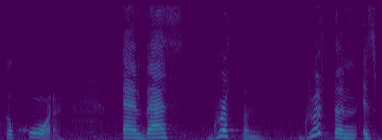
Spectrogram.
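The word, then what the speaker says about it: Grifton: And that's Griffin. Griffin is pronounced Griffin.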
